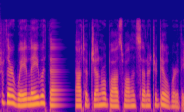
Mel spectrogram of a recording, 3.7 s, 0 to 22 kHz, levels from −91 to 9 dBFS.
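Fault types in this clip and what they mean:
Call audio freeze: from 1.03 to 1.52 s the speech halts and its last sound stretches into a fading buzz or hiss, then 70 ms of silence, likely from packets stalling and the jitter buffer running dry. Unlike a dropout, nothing is skipped; speech resumes where it stopped.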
